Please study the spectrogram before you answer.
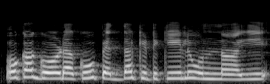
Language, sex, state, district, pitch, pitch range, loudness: Telugu, female, Telangana, Hyderabad, 275 Hz, 255-290 Hz, -13 LUFS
